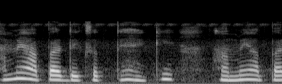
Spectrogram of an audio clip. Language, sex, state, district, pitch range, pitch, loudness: Hindi, female, Uttar Pradesh, Hamirpur, 200-225 Hz, 210 Hz, -18 LUFS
